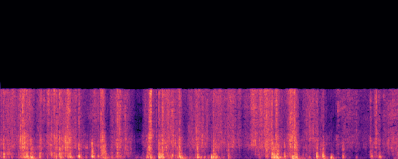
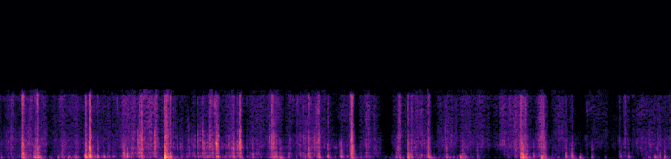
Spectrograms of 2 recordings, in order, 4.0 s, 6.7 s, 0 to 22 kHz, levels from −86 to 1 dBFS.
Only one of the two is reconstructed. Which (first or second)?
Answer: second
